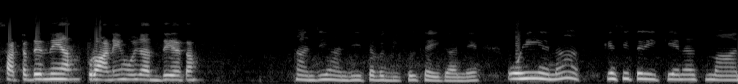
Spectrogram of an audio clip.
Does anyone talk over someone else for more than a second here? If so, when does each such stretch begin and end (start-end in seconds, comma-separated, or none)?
none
